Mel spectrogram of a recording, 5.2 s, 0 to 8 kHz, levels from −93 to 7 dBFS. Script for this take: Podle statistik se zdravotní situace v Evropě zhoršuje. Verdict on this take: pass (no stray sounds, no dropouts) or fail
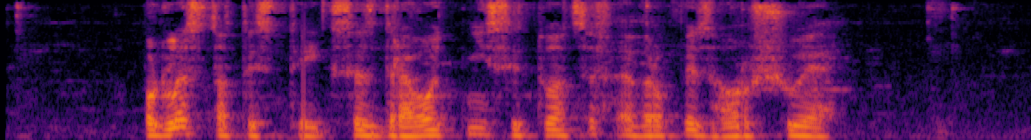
pass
